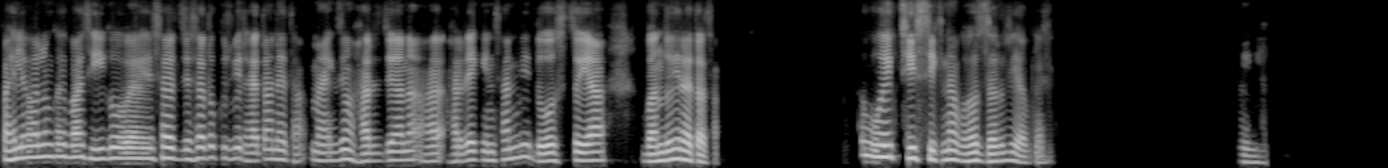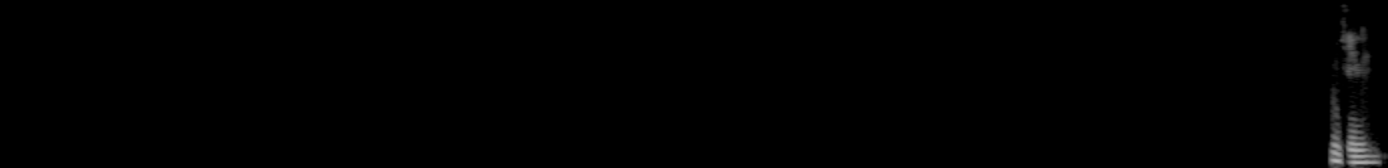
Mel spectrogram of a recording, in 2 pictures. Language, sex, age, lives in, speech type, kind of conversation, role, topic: Hindi, male, 20-24, India, conversation, podcast, guest, Pichhli generation ke values aaj tumhari zindagi mein kaise nazar aate hain?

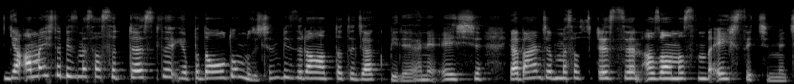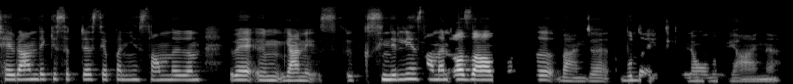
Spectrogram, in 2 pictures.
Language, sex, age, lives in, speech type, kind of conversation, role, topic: Turkish, female, 30-34, Spain, conversation, unstructured, none, Stresle başa çıkmanın en etkili yolu nedir?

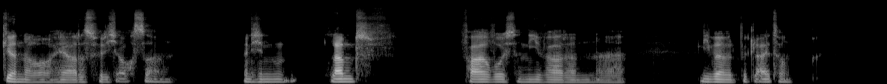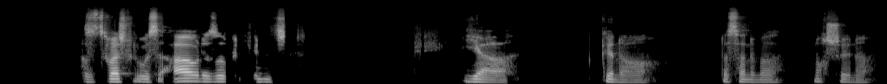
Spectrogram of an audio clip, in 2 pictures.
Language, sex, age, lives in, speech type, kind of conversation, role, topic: German, male, 25-29, Germany, conversation, unstructured, none, Wohin würdest du am liebsten einmal reisen, und warum?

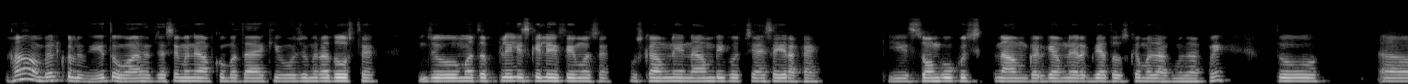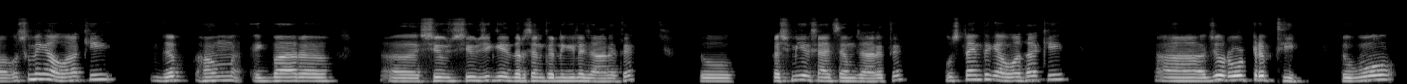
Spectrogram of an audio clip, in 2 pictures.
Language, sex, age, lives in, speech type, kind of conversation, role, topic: Hindi, male, 20-24, India, conversation, podcast, guest, Roadtrip ke liye playlist curate karne ka tumhara process kya hota hai?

